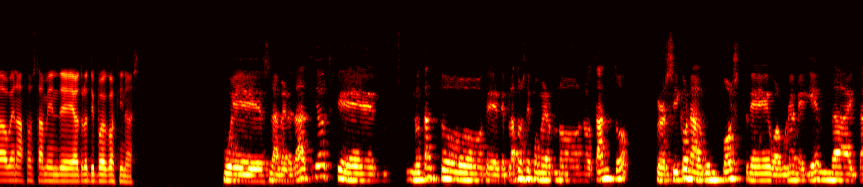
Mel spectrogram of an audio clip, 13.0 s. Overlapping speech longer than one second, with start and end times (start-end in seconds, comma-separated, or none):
none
